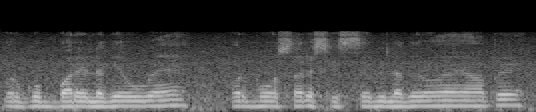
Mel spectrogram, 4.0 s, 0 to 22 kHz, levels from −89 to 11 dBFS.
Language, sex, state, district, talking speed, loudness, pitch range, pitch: Hindi, male, Uttar Pradesh, Saharanpur, 210 wpm, -16 LUFS, 140-150 Hz, 145 Hz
